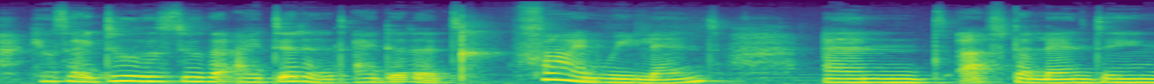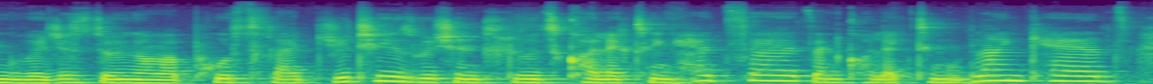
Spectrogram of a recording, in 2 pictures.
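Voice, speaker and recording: A soft-spoken voice with lively intonation, at a fairly slow pace. Background noise is noticeable. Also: woman, fairly low pitch for a woman. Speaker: flight attendant vlogger. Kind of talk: casual storytelling vlog.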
